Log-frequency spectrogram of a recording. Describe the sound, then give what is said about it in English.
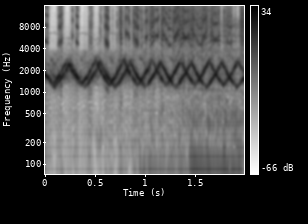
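A loud car alarm wails, its tone sweeping rapidly up and down in a steady rising-and-falling pattern that speeds up slightly, with a low rumble beneath. “If you hear the car alarm, you're going to need to run to the location, open the boot of the car, and the cash you find inside it, it is all yours.”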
